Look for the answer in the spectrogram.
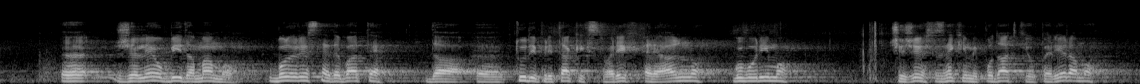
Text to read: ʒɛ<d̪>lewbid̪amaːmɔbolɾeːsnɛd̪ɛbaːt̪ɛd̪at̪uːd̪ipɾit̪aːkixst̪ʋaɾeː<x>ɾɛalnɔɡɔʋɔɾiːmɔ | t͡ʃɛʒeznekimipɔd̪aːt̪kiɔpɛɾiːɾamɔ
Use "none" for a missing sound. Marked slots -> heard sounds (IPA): none, x

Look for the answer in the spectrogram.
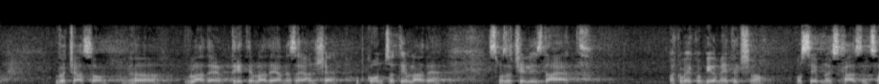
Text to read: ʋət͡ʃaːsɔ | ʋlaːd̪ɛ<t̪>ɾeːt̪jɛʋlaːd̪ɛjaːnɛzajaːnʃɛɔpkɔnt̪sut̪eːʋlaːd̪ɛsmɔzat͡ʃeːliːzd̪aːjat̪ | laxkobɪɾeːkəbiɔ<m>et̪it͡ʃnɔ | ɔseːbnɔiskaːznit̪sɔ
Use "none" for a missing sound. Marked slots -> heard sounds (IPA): t̪, m

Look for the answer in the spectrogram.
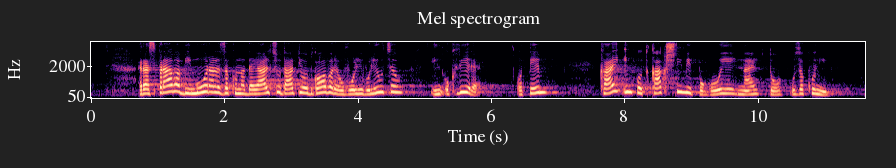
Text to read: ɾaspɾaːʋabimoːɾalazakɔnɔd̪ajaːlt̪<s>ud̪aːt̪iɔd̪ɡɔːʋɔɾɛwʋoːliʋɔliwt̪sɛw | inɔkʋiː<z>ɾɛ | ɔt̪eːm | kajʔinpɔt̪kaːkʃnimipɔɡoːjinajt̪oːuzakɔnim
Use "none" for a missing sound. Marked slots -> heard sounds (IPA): s, none

